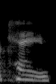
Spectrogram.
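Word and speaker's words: Keyne: so i'm kane kane like candy cane i always say it that way even though it sounds a little silly it helps people remember how to pronounce my name because it's spelled k-e-y-n-e and even though uh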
